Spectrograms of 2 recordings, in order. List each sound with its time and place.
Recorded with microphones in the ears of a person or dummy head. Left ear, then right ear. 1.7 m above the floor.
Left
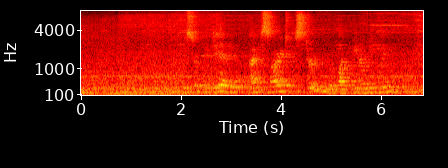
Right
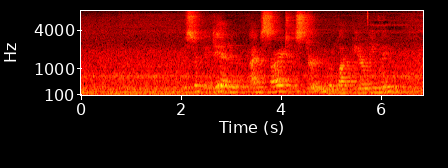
2.0 s a man speaking: 20° left (ahead or behind), 0.7 m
